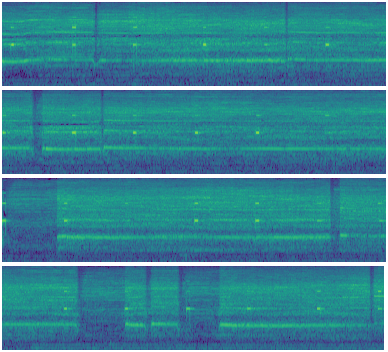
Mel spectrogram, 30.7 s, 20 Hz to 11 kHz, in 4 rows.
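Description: Electronic sound effects from a 1999 Star Wars Sith probe droid battle-game toy: a steady electronic tone with a short beep about every second and a quarter, stopping briefly a few times. A low hum joins in about three-quarters of the way through.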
